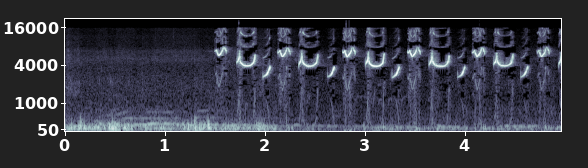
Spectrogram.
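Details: Cinereous tit, a lure bird singing vigorously to challenge rivals and provoke other tits into singing: after a quiet start with low rumble, rapid high whistled two-note phrases repeat steadily, about one and a half per second.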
